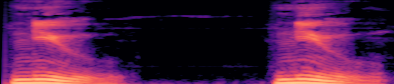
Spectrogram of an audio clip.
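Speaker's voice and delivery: न्यू said as a clear "nyoo"; syllable nyoo. Shown as a demonstration. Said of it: "पहले शब्दांश को यानी एनयू हम बोलेंगे". (पहला शब्दांश न्यू)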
